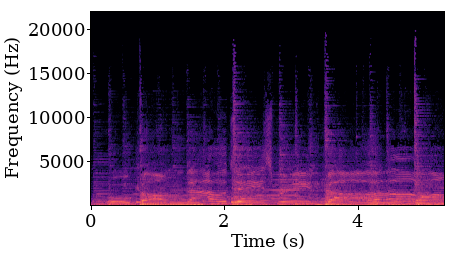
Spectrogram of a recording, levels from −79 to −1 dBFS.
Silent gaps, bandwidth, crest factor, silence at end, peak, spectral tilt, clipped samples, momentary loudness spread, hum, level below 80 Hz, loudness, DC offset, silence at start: none; 19 kHz; 16 dB; 0 s; -12 dBFS; -5.5 dB/octave; under 0.1%; 4 LU; none; -40 dBFS; -28 LUFS; under 0.1%; 0 s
